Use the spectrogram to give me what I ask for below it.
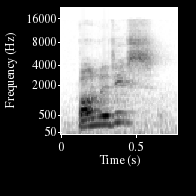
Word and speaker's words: Bonaduce: Bonaduce.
